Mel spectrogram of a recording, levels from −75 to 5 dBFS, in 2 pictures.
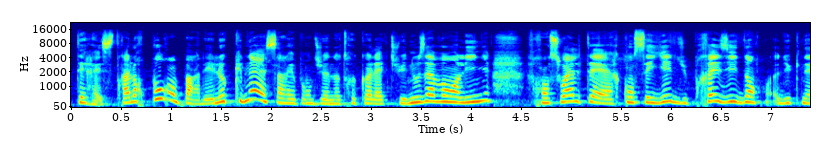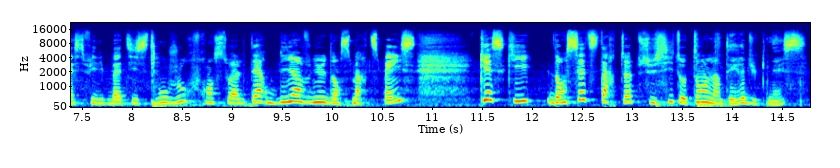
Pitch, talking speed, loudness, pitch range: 240 Hz, 170 wpm, -18 LUFS, 205-280 Hz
